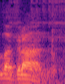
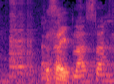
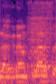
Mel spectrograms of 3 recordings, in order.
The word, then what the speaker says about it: La Gran Plaza: Let's talk about La Grande. La Gran Plaza? Yeah, that's how you pronounce it? Yeah, La Gran Plaza. What? Spanish getting there, y'all. Come on.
